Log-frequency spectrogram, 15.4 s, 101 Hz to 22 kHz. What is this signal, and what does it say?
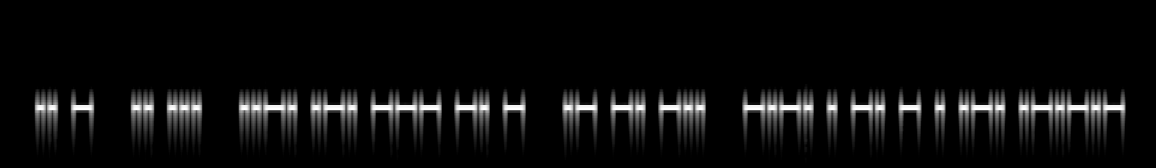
Morse code, heard as a keyed tone, about 15 wpm, 700 Hz. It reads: IT IS FRONT AND CENTER.
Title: Sentences from Top 1000 Words - Review Part 2 - 15wpm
